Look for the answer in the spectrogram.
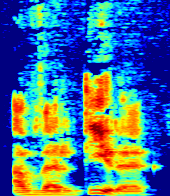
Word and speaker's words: avvertire: To warn in Italian is avvertire, two V's, avvertire.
